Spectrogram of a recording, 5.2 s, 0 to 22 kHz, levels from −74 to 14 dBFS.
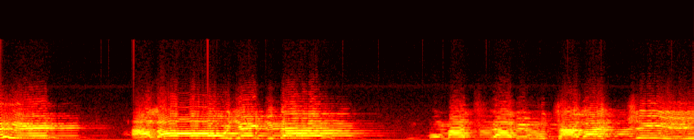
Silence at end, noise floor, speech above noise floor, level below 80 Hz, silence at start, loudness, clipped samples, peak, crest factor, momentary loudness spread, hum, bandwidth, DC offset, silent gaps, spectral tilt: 0 s; -37 dBFS; 26 dB; -48 dBFS; 0 s; -8 LUFS; under 0.1%; 0 dBFS; 10 dB; 12 LU; none; 11.5 kHz; 2%; none; -1.5 dB/octave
